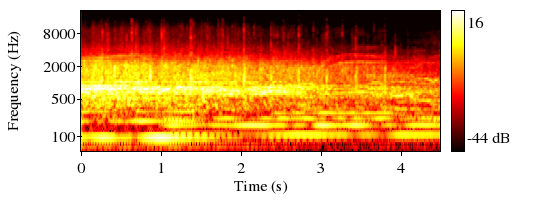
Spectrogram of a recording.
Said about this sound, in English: So we stood there and smiled and waved, while other people told our stories to the crowds. The crowds cheered.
